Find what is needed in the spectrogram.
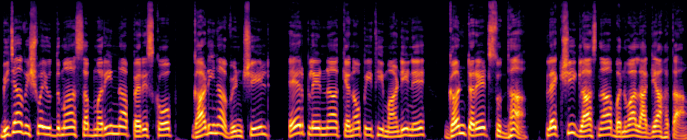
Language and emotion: Gujarati, neutral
